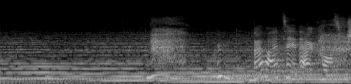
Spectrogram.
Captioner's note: chuckles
